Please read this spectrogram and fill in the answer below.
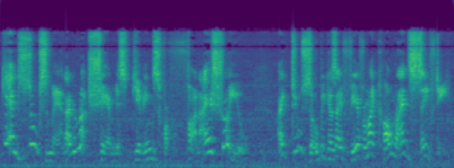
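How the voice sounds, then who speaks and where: A man's voice: sits high, wildly swooping pitch, moderate pace, vocal fry, slight background noise, heavily acted. A man voicing a pompous, gluttonous old soldier with theatrical, old-fashioned exclamations in a video game fan dub. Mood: indignant, alarmed. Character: blustery gluttonous old bearded soldier, paranoid about spies.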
